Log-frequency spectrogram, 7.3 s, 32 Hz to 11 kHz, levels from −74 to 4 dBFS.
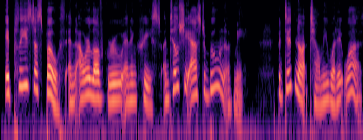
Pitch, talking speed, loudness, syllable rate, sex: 200 Hz, 205 wpm, -21 LUFS, 4.7 syllables/s, female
